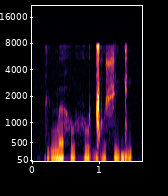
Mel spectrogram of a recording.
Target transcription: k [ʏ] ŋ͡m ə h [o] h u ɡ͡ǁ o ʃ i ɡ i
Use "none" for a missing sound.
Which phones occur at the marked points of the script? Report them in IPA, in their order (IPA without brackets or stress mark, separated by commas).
y, u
